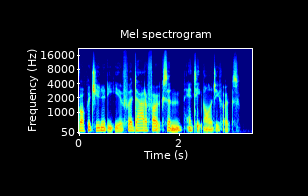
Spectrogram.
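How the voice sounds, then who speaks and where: A woman with a New Zealand accent at a fairly quick pace, on a very clean recording with a silent background and a dry, close sound with no echo. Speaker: data and analytics director. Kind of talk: podcast interview.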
